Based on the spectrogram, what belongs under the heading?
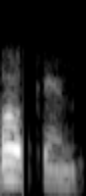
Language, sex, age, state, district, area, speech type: Telugu, female, 30-45, Telangana, Medak, urban, conversation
